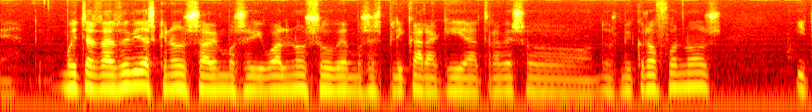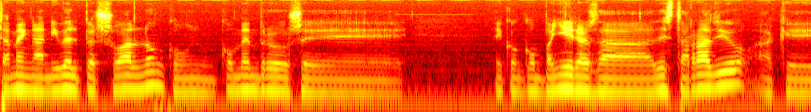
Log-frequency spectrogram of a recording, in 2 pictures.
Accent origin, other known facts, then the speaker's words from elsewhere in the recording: Galicia, Spain; como bon galegos que somos.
